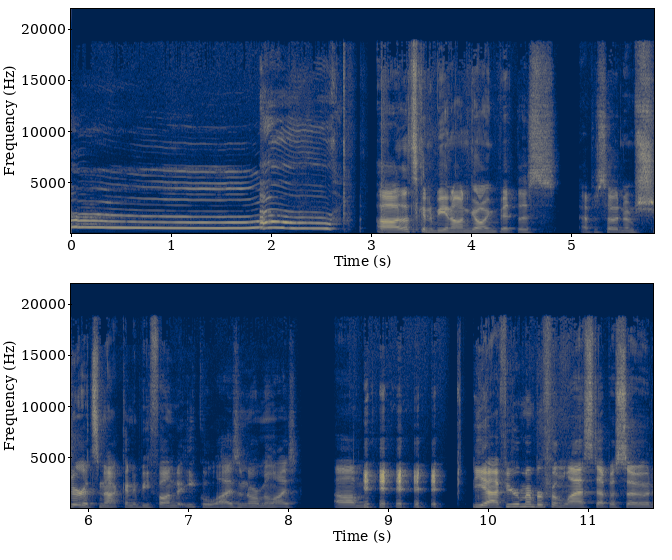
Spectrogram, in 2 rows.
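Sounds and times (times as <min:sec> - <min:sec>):
person imitating a wolf howl: 0:00.0 - 0:02.7
speech: 0:03.1 - 0:11.6.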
